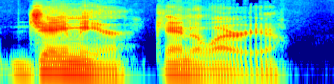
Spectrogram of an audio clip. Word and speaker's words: Jaime Candelario: I've heard it pronounced both ways. I tend to think Jaime, right? Like that would be the proper Latin pronunciation. But the official pronunciation from MLB said Jaime Candelario.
